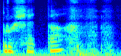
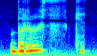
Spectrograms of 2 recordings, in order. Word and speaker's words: bruschetta: of certain Italian food like bruseta that people call bruschetta but it's bruseta gh in Italian is like a k bruseta and then probably the hardest is the sound it's Not ne.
